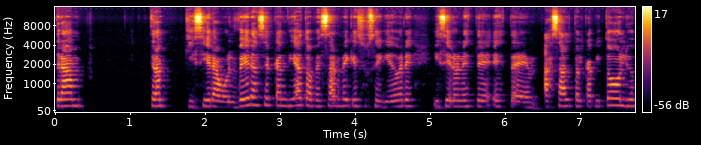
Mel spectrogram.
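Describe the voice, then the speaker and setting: In a very clean recording with a silent background, a woman has an ordinary speaking voice with a fairly high pitch. She goes at a fairly slow pace with fairly even intonation. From Chile, Santiago. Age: 50s. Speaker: sociologist and research center director. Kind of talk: panel discussion.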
